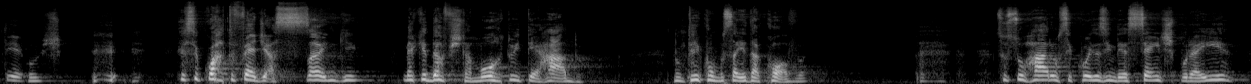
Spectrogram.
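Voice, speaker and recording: High-pitched tormented tyrant in long reverb. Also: male voice, darkish tone, slightly rough. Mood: haunted, brooding. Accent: Brazilian. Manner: dramatic, declamatory, swinging from murmur to cry. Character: tormented, defiant, guilt-ridden male tyrant haunted by bloody memories. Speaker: stage actor. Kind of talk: theatrical Shakespearean monologue. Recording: long reverberant echo around the voice.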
